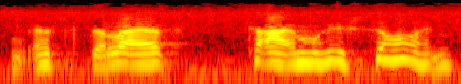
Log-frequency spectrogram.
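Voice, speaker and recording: A woman's voice: mid-range voice, slow, pushed and bright. A woman playing a homely, plaintive old homesteader mother in a radio drama. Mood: grieving. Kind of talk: old-time western radio drama acting. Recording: dull vintage radio broadcast recording.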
